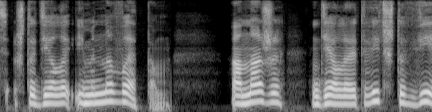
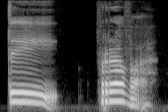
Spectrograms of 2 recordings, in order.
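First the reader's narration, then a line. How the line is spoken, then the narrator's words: Hoarse voice. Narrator (Russian): прозвучало сипло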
